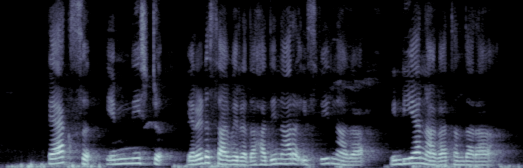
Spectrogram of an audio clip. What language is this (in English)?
Kannada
